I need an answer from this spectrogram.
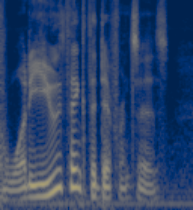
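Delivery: sarcastic, mocking delivery. Retelling a shop clerk's answer to a guitar question: imitating a sarcastic reply. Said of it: "really sarcastic about it".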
